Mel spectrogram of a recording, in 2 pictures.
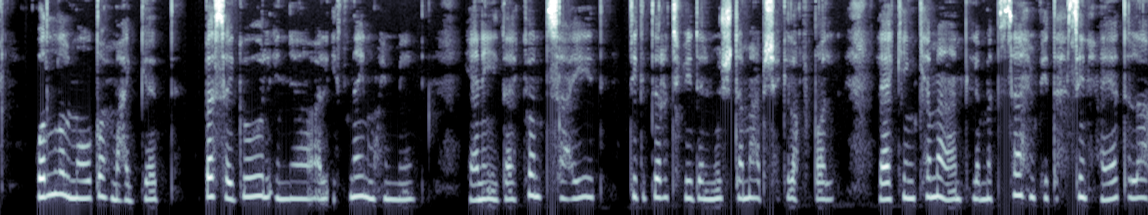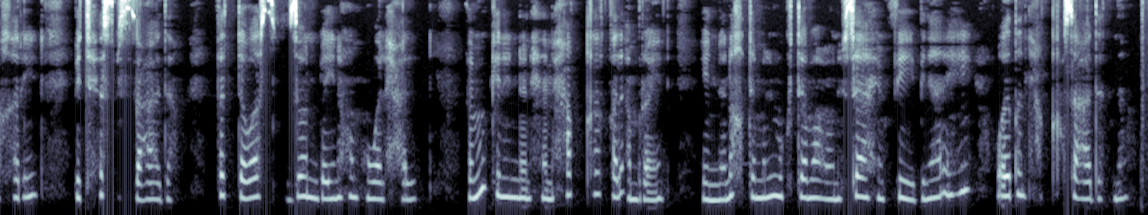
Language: Hijazi Arabic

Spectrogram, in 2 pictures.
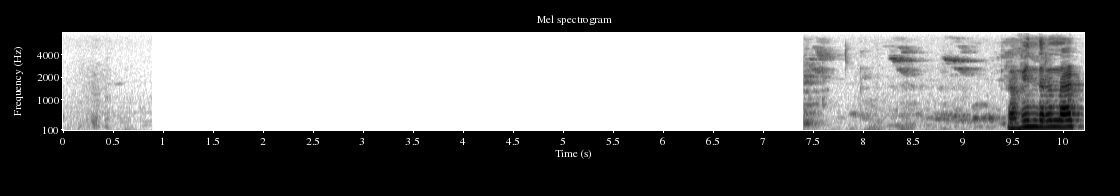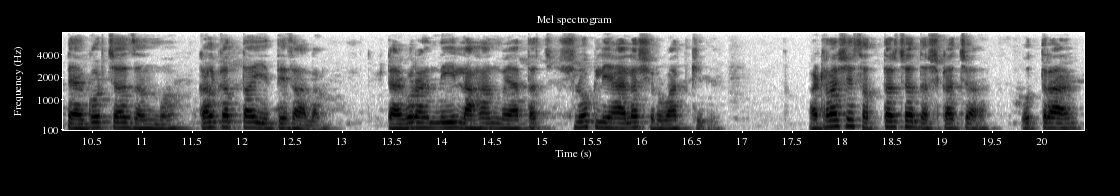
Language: Marathi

